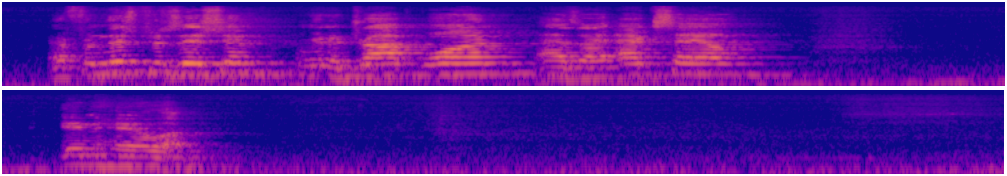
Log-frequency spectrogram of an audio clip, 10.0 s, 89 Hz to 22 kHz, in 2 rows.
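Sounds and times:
man breathing faintly: 0:04.0 - 0:04.8, 0:07.0 - 0:08.0, 0:09.0 - 0:10.0.

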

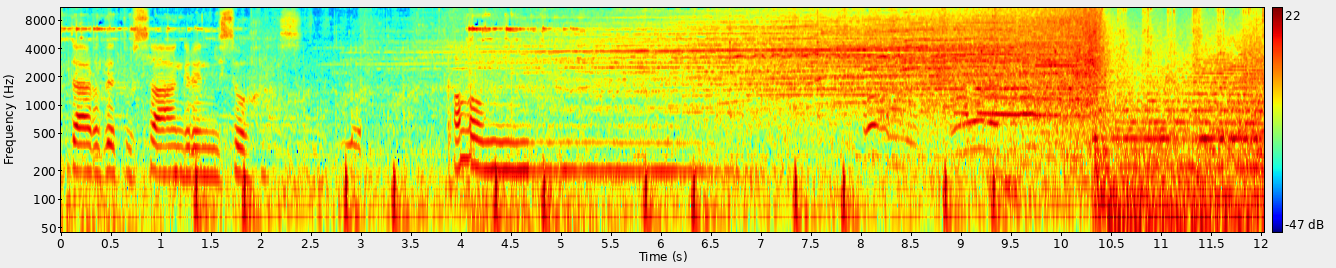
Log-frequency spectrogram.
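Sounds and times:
steady hissing drone: 0:00.0 - 0:12.0
low thuds in pairs: 0:02.8 - 0:03.6, 0:05.8 - 0:08.0, 0:08.8 - 0:09.6.

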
